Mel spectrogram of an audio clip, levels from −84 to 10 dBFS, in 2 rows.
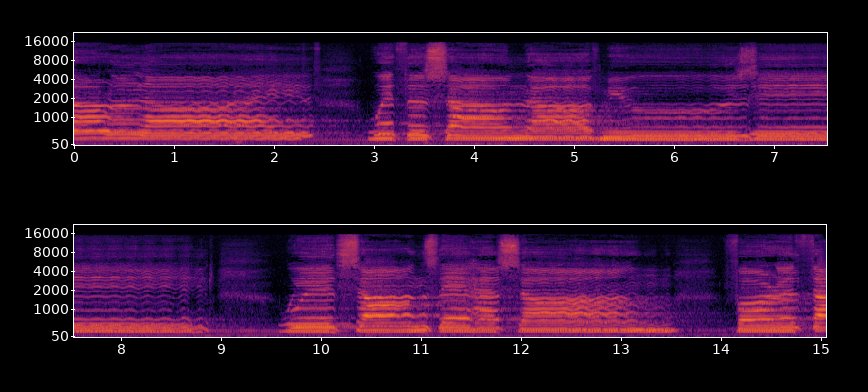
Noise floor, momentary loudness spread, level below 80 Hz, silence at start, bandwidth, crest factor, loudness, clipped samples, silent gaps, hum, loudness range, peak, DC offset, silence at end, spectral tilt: -49 dBFS; 10 LU; -56 dBFS; 0 s; 15.5 kHz; 16 dB; -25 LUFS; under 0.1%; none; none; 4 LU; -10 dBFS; under 0.1%; 0 s; -3 dB/octave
